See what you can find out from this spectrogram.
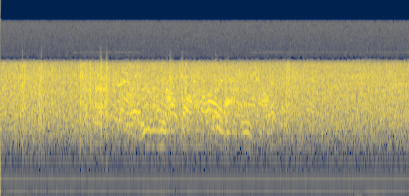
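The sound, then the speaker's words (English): Steady radio static with several faint, overlapping voices calling at once, distorted and buried in the hiss: a pileup of amateur (ham) radio stations answering an operator's QRZ call for stations in Europe. “I hear some stations calling.”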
